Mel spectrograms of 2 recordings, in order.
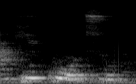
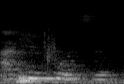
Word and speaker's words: Akin Kwotu: And my name is pronounced Akin Kwotu. She didn't get that right. So it's Akin Kwotu.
